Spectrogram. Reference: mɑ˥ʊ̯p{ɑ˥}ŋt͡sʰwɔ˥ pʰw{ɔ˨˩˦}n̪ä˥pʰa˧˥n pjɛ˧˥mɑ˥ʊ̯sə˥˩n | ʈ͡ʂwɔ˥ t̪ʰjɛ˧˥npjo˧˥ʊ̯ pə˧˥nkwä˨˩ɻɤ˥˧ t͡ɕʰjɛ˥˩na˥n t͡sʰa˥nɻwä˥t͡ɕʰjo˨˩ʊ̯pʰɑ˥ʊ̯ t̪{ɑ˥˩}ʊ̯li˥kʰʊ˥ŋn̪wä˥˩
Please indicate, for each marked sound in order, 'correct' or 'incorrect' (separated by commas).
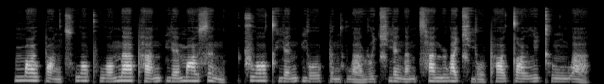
incorrect, incorrect, incorrect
